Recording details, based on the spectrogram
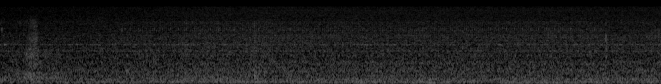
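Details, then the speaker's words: Dell Inspiron 530 Core 2 Duo after replacing the worn-bearing CPU fan with a Coolink SWiF2-80P. A soft, steady airy hush with no whirr or rattle; the CPU fan is quiet. Only the case fan's faint whirr remains. "I'm pretty impressed with that actually the only the only wearing you can hear now is the case fan that's all I can hear"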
